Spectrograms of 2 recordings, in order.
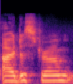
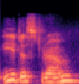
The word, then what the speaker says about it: Idestrom: Idestrom? Well, my dad says Idestrom. My brothers say Idestrom. In Sweden, it's Idestrom, but in Canada, more people find it easier to say Idestrom.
